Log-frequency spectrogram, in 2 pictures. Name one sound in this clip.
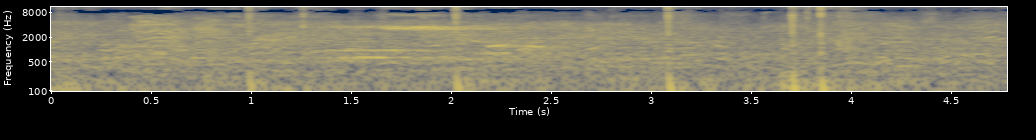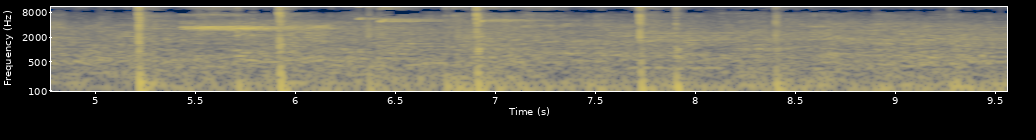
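A volleyball thumps off players' arms and hands in a large echoing gym.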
